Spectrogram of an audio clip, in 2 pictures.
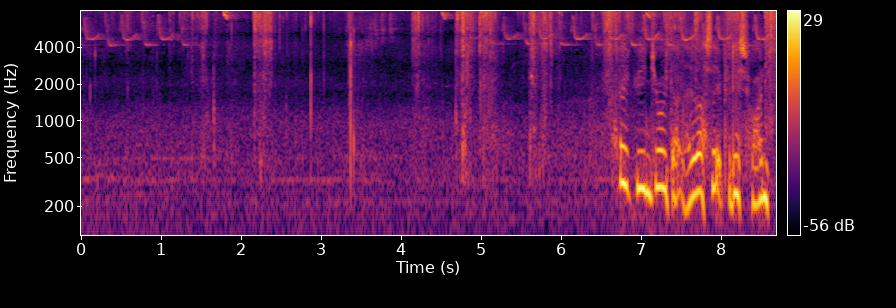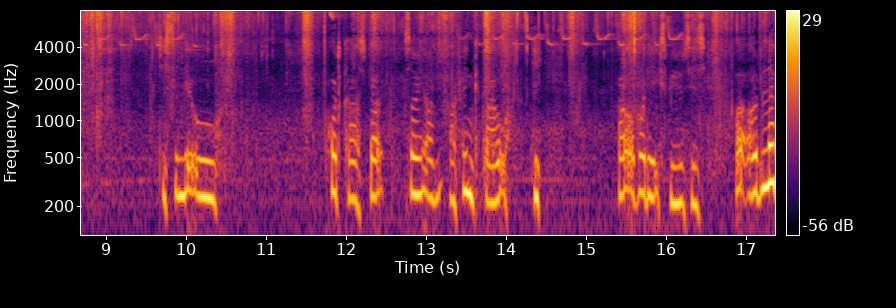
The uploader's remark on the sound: That's what I ask on this lil walk and talk around Plymbridge Woods.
